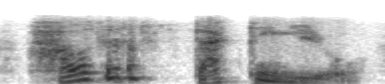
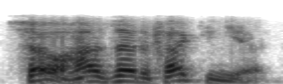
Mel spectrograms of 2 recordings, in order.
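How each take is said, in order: First: It sounds warm and caring. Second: It sounds hurried and uninterested.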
